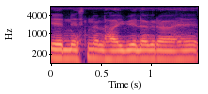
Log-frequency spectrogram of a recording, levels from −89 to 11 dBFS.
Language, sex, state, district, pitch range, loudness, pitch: Hindi, male, Bihar, Gaya, 135-140 Hz, -13 LUFS, 140 Hz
